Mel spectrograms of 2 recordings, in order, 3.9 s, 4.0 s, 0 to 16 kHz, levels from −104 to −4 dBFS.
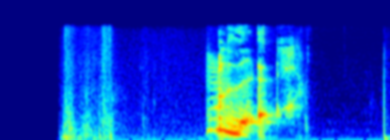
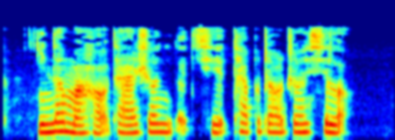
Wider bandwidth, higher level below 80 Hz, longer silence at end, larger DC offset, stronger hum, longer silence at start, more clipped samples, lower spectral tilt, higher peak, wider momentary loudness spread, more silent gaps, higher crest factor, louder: about the same, 8.2 kHz vs 8 kHz; about the same, -62 dBFS vs -60 dBFS; first, 0.95 s vs 0.5 s; neither; neither; first, 0.65 s vs 0.35 s; neither; first, -7 dB/octave vs -4 dB/octave; second, -12 dBFS vs -2 dBFS; first, 21 LU vs 8 LU; neither; about the same, 22 dB vs 18 dB; second, -27 LUFS vs -19 LUFS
